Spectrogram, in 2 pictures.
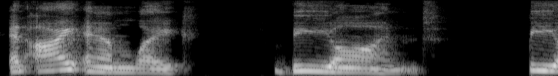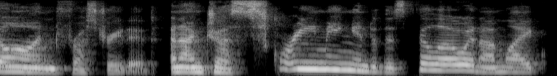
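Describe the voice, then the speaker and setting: Animated woman telling a personal story. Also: medium pitch, takes it slowly. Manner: animated, laughing storyteller who acts out her own quotes. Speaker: podcast host.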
